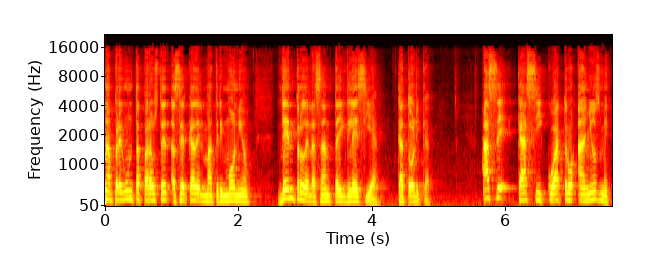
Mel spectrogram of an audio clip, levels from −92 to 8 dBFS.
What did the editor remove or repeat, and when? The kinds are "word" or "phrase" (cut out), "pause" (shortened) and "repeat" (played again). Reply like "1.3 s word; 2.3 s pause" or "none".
none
